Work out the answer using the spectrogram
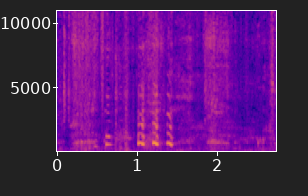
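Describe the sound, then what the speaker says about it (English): A dog gives a few short, high yelping barks in a quick cluster of three after a single earlier yip, close and fairly loud with quiet gaps between. "What kind of bark is that?"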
